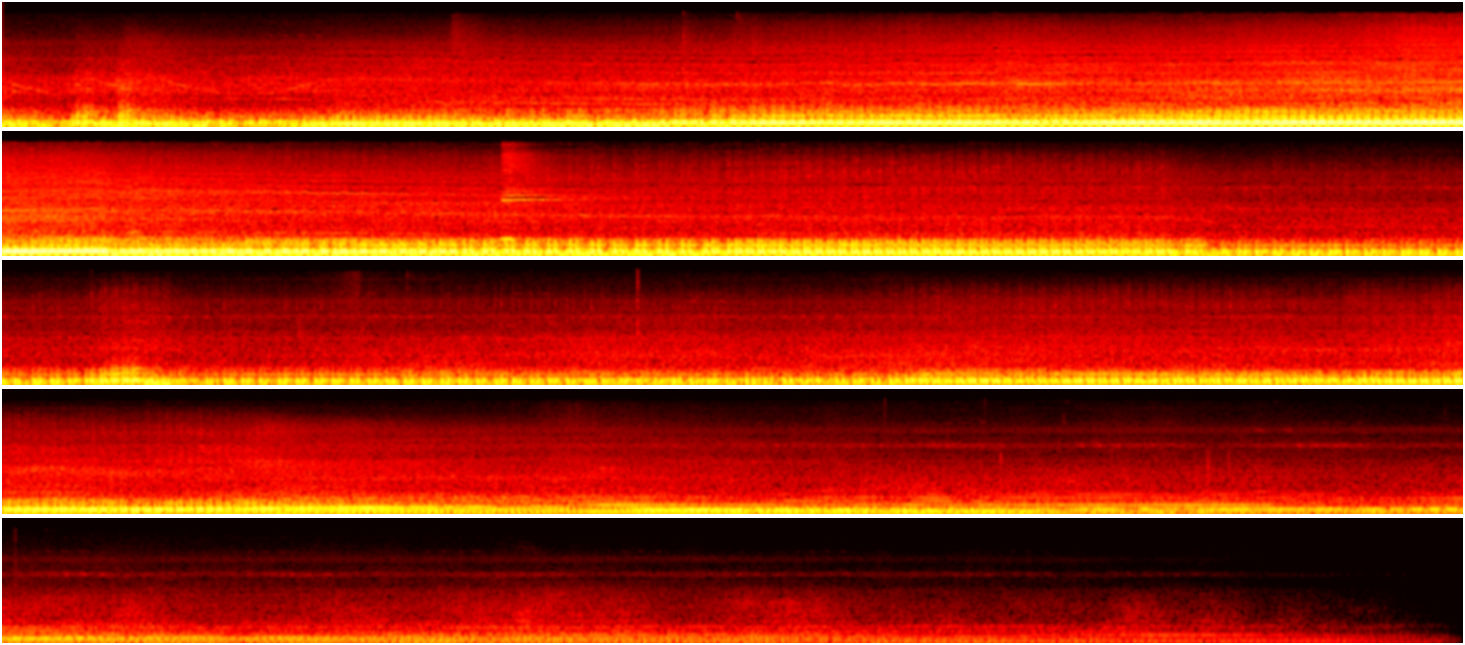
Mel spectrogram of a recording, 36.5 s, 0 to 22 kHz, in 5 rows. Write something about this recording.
Land and Sky
Motorcycle passes and sounds a short horn before riding around the corner. At the same time a plane passes overhead. Recording chain: Panasonic WM61-A home made binaural microphones - Edirol R09HR digital recorder.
